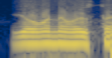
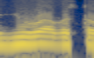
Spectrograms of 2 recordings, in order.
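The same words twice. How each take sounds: First: यौवनावस्था beginning "yauvan"; wrong word. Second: युवावस्था beginning "yuva"; correct word. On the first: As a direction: say यौवनावस्था in full. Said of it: "नहीं होता है". (यौवनावस्था, यौवन से शुरू) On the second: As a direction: say युवावस्था without the n. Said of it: "होता है". (युवावस्था, युवा से शुरू) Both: Shown as a demonstration.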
